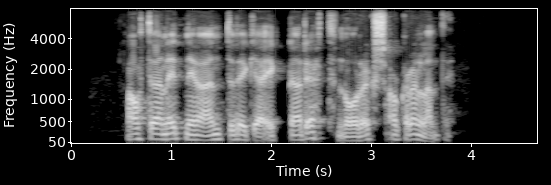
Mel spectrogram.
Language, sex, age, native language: Icelandic, male, 30-39, Icelandic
